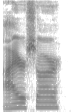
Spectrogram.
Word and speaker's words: Ayrshire: Ayrshire, along with a small army of 400 armed men and a pack of tracker dogs.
